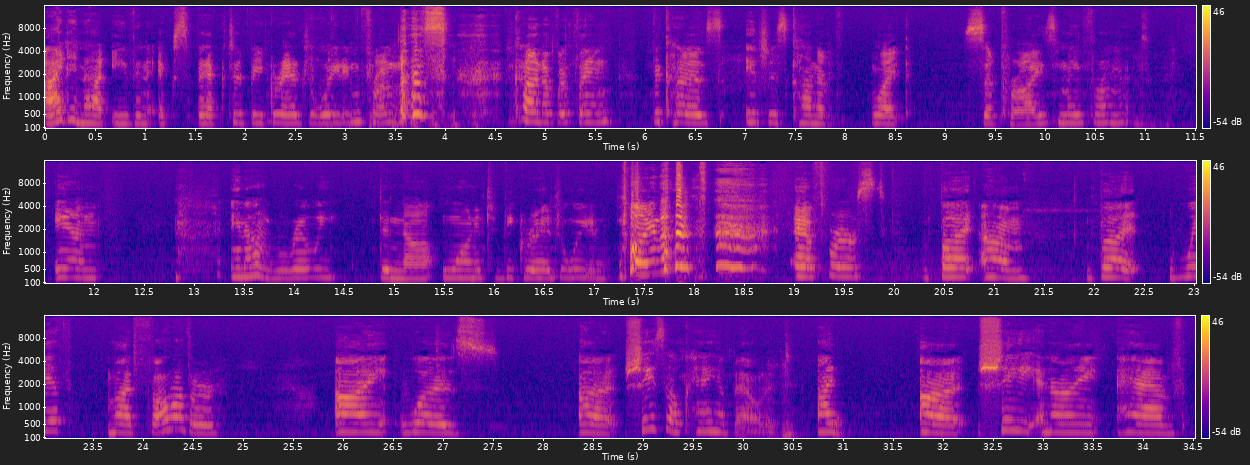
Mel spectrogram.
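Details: Adult woman with congenital cerebral palsy, wheelchair user since early childhood, speaking hesitantly with repeated words and fillers; dysarthria (cerebral palsy).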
